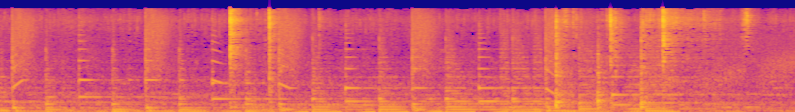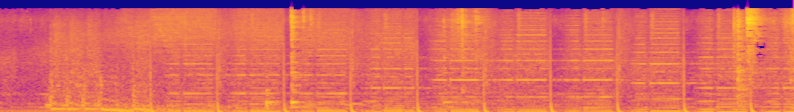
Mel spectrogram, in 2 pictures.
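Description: Veg pulao rice with paneer sizzling and being stirred in a pan, a steady close frying hiss broken by repeated scraping stirs and clinks, continuous throughout with no speech.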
